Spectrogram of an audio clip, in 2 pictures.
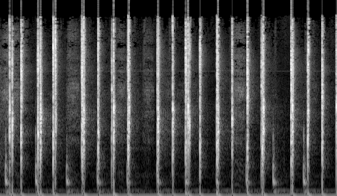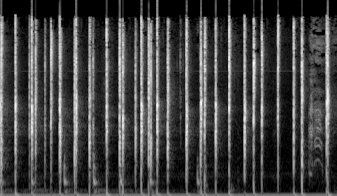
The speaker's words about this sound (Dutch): Clapping music. We waren met z'n drieën aan het klappen. Clapping music, ja, dames en heren.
